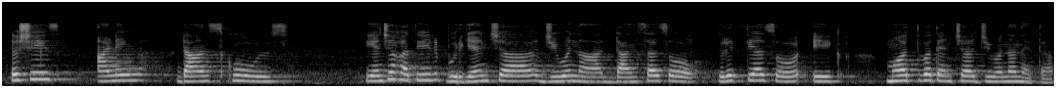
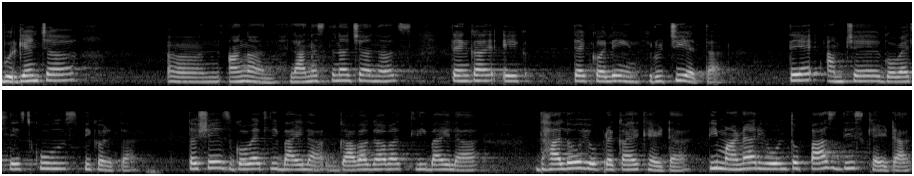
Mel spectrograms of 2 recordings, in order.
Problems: constant background noise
